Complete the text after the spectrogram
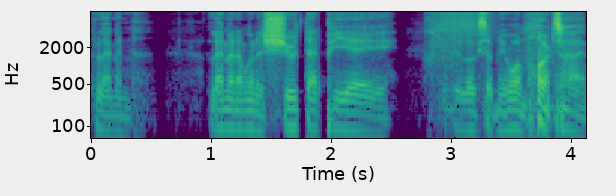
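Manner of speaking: soft, hushed half-whisper under the breath. Answering a request to do an Alec Baldwin: half-whispered Alec Baldwin impression. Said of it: "I just kinda whisper like this".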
